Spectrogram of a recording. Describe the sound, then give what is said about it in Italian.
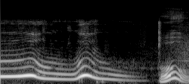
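A voice imitates howling wind with a long, wavering moan that rises and falls in pitch, swelling twice, dipping briefly, then rising again in a final loud swoop, as a riddle on Radio Punto Nuovo whose answer is the wind. “Soluzione all'indovinello è il vento.”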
